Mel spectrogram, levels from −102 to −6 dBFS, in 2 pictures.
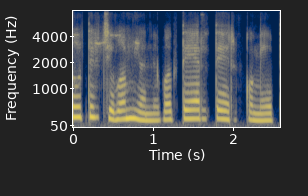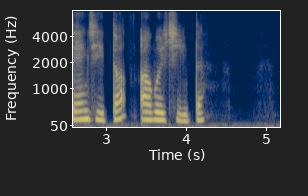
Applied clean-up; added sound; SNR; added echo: neural diffusion model UNIVERSE++.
